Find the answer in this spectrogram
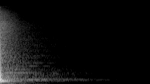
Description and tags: SBUC SNARE 001
Real and sampled snares phase-matched, layered and processed. Contains two famous snare samples. These "SCUB" snares were intended to be multi-purpose samples for use in any genre of music and to be mixed 50/50 with the real snare track using Drumagog / Sound Replacer. Example 1 of 5.
drum, processed, real, sample, snare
